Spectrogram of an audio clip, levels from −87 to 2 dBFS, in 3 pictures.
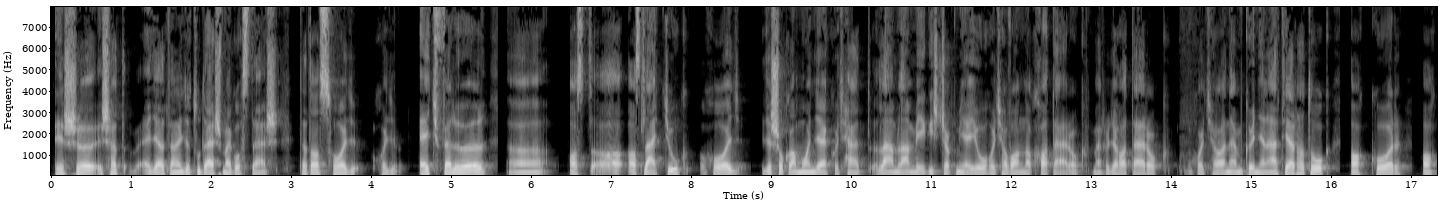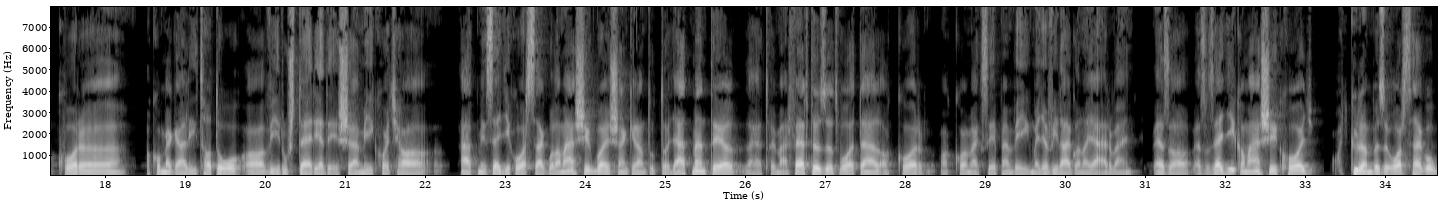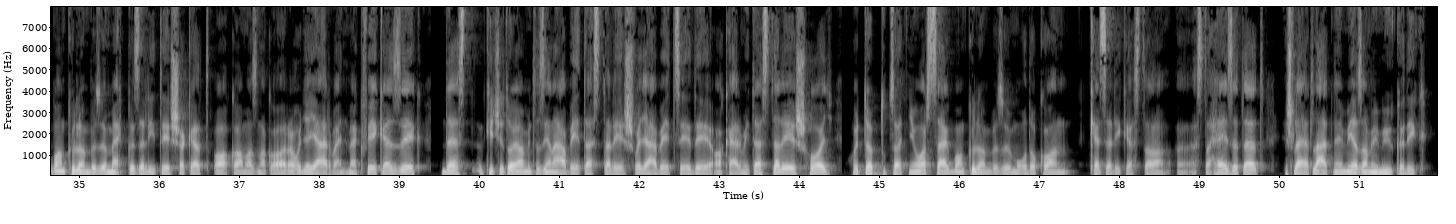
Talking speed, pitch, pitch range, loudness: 145 wpm, 110 Hz, 100-120 Hz, -20 LUFS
